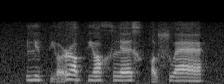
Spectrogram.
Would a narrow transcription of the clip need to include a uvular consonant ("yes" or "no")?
yes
